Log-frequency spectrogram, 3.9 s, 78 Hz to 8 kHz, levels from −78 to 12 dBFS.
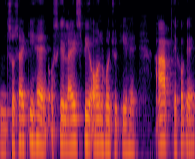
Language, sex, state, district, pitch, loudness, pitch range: Hindi, male, Uttar Pradesh, Jyotiba Phule Nagar, 125 Hz, -20 LUFS, 115-130 Hz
